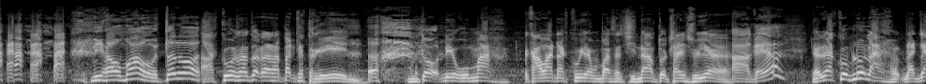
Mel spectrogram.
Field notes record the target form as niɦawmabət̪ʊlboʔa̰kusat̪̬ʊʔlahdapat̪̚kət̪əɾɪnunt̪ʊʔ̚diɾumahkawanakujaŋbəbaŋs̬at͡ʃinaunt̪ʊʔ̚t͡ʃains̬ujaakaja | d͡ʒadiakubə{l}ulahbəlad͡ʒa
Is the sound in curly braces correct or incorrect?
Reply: correct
